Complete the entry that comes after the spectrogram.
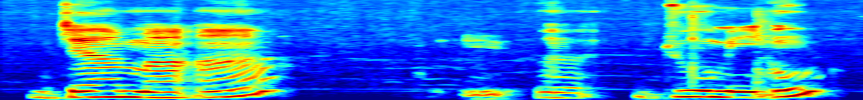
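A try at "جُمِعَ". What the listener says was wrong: Jumi'ah. Fi'il madhi lampunya fathah, ingat ya?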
